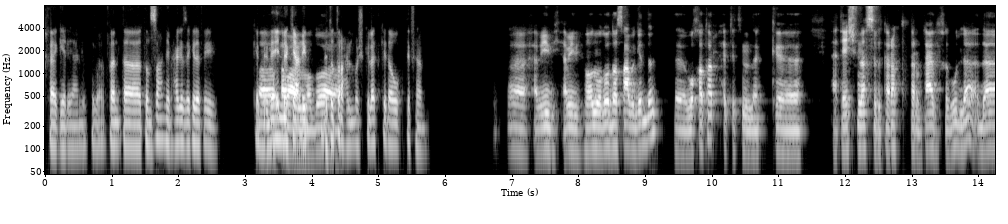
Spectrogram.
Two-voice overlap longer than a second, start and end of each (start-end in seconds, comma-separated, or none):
3.2-4.5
